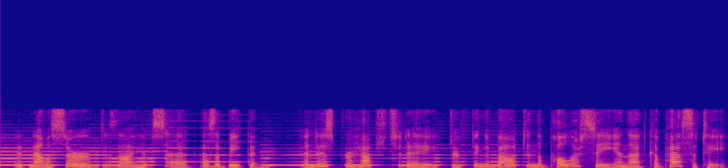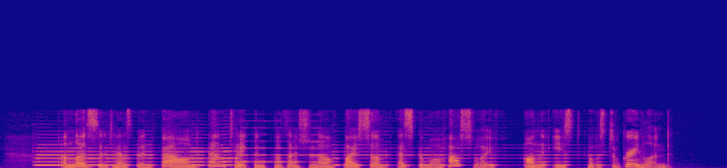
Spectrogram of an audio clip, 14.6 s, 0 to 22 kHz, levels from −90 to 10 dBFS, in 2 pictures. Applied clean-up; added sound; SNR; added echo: neural mask model RNNoise.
